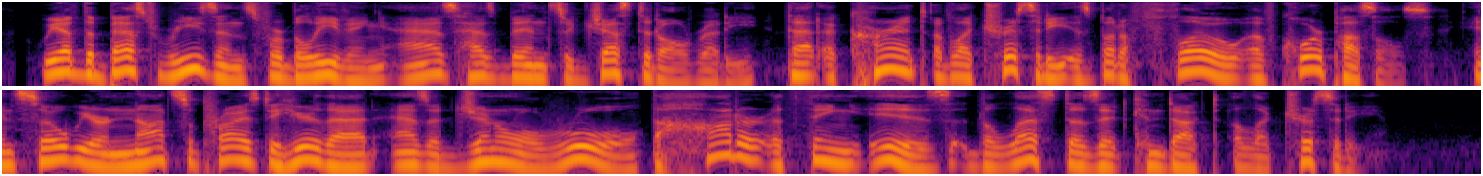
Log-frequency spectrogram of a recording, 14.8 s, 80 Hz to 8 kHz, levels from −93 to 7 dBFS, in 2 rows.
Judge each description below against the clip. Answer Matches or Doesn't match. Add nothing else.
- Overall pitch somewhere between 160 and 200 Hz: Doesn't match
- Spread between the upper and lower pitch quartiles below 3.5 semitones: Doesn't match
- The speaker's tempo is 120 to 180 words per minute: Doesn't match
